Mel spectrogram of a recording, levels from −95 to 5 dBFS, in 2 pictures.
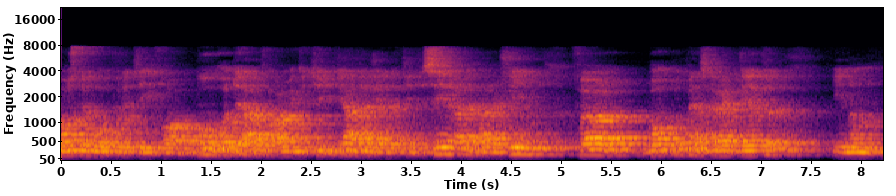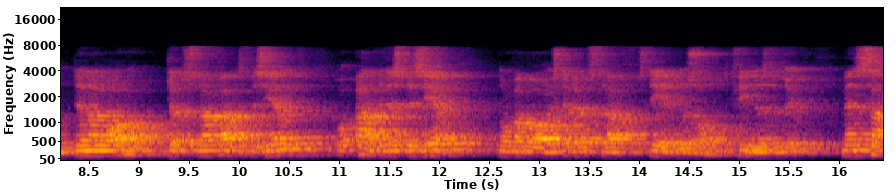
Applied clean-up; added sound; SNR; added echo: none; none; none; reverberation time 1.2 s.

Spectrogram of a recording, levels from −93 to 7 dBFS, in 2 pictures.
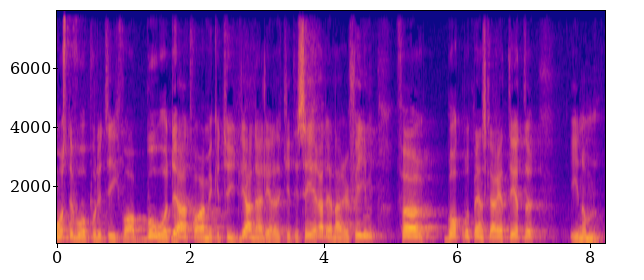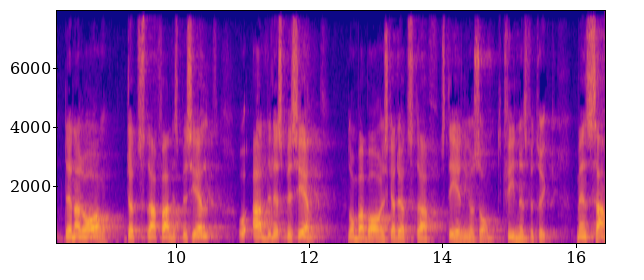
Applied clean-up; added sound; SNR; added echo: none; none; none; none.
